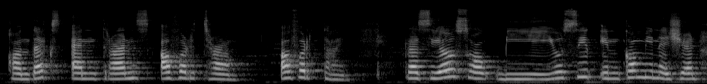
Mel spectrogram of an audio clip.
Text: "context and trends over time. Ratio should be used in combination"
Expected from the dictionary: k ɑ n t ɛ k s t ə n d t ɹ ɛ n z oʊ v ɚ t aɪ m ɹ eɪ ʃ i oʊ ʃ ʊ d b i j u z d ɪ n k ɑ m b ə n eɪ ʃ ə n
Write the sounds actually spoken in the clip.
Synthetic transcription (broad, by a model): k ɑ n t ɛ k s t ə n t ɹ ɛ n s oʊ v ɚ t aɪ m ɹ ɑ s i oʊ s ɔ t b i j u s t ɪ n k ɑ m b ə n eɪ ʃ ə n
